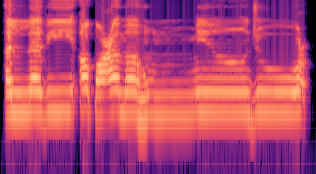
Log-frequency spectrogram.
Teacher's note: میم پر جو ہے تشدید ہے تو غنہ کریں گے ہم، ڈبل سٹریچ کریں گے، دو حرکت سے پڑھیں گے.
